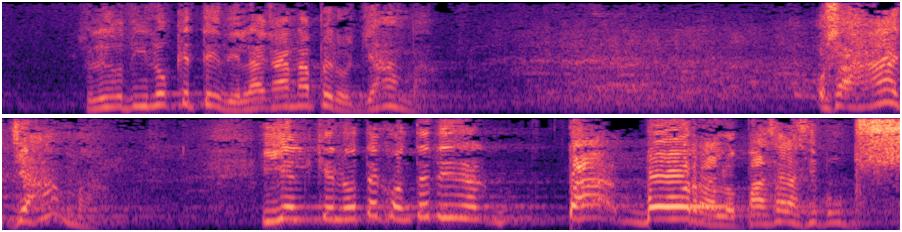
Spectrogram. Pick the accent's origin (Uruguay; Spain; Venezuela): Venezuela; now in United States; Ah, sí, yo soy venezolano, somos vecinos.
